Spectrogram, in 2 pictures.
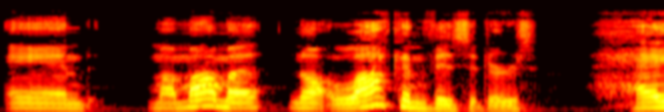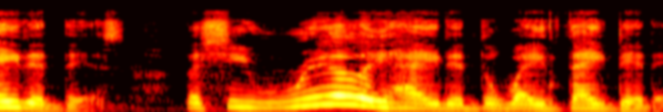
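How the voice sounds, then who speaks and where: A man in an East Tennessee accent talks at a fairly slow pace with a high pitch, lively intonation, and big swings in loudness, in a very clean recording with a silent background. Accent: Southern US (East Tennessee). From US South, East Tennessee. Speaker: podcast storyteller. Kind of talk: storytelling monologue.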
